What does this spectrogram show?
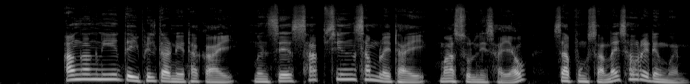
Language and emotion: Bodo, happy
